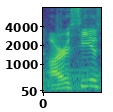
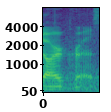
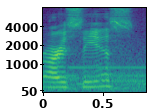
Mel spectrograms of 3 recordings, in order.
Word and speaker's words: Arceus: Long C for Arceus? Arceus? Like that? Arceus? I mean, that's kind of how I do. Arceus. I just say Arceus. Like Arse. The Eus should be pronounced like Deus.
